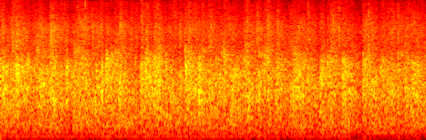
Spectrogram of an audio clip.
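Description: A church congregation applauds steadily in praise of Jesus, a dense, even wash of clapping from many hands that holds throughout without a break.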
